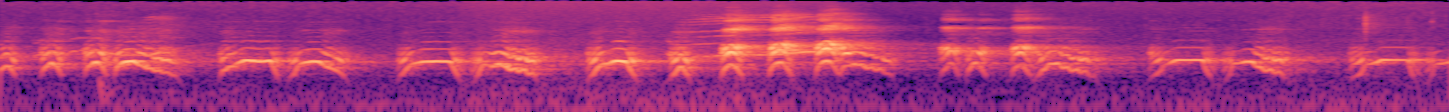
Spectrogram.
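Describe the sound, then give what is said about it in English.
Several barred owls hoot in overlapping bursts, loud rising-and-falling calls tumbling over each other in a rapid, excited chorus with wavering cackles throughout. No one speaks. “Ah, but the barred owl is the noisy one, hooting in all seasons, sometimes during the day, but especially at night.”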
